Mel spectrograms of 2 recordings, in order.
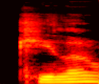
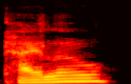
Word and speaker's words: Khleo: but it was played by, and I'm not even sure how to say his name, like it's KHLEO, like Kilo or Kylo Thomas.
